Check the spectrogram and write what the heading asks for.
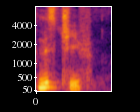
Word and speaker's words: MSCHF: Also erstmal, was ist denn dieses MSCHF und wie spricht man es eigentlich aus? – Es ist im Endeffekt das Mischief.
